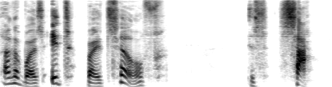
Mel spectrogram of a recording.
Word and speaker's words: ça: But otherwise, it by itself is ça, spelled C-A, and it has a little hook on the C to give you the pronunciation of an S instead of ka, make it ça.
